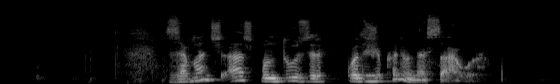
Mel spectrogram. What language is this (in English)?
Kabardian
